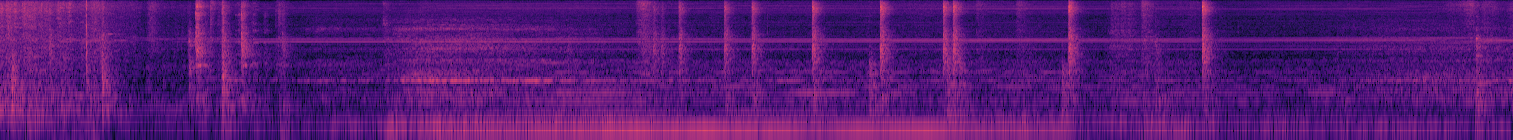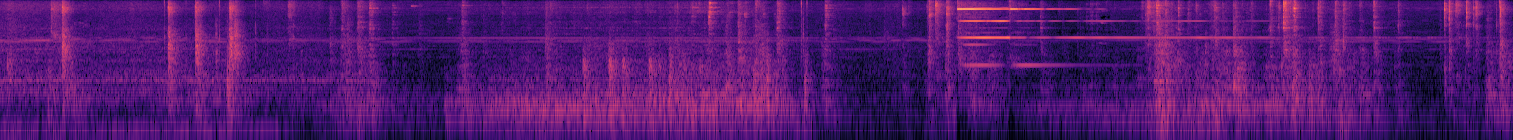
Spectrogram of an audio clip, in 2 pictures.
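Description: Amtech hydraulic elevator car in travel: a low steady hum with overtones runs for several seconds and then dies away, with scattered clicks and knocks. Near the end the elevator's bell dings once with a clear ringing tone, around the doors sliding.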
